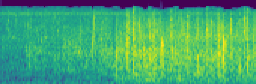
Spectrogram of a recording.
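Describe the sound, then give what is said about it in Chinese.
Audience applause at a live comedy stage show: a brief burst of clapping that starts softly and swells into dense, steady hand claps with no talk over it. “你对得起这么热情的观众吗？你对得起这么热烈的掌声吗？”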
